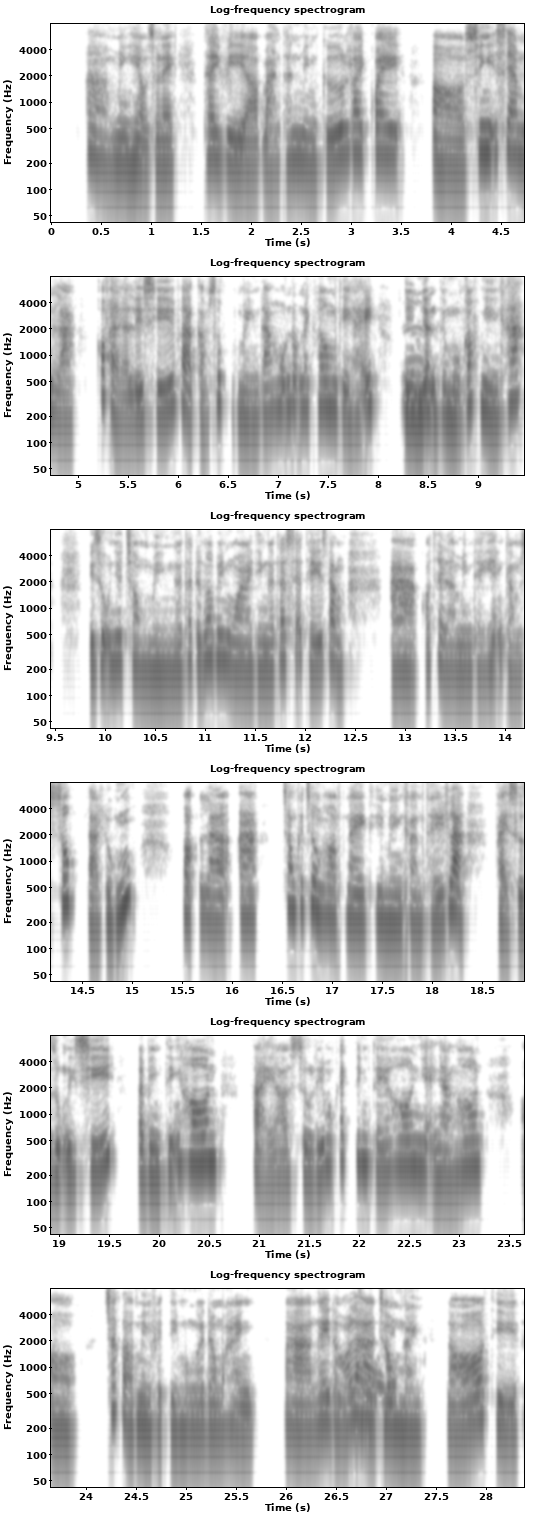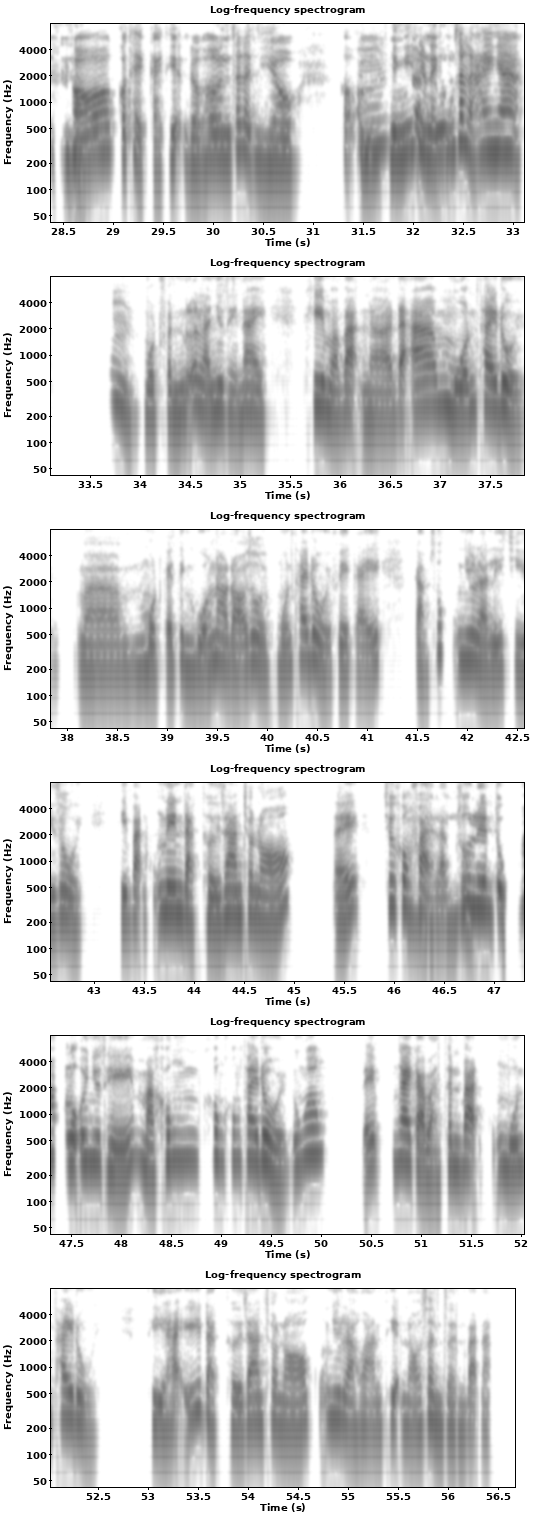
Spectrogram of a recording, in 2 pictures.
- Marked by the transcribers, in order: tapping; other background noise; laugh
- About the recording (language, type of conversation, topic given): Vietnamese, advice, Làm sao tôi biết liệu mình có nên đảo ngược một quyết định lớn khi lý trí và cảm xúc mâu thuẫn?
